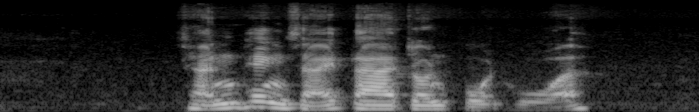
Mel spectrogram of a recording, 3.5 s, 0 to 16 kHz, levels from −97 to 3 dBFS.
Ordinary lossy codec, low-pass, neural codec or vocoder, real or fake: none; 14.4 kHz; none; real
